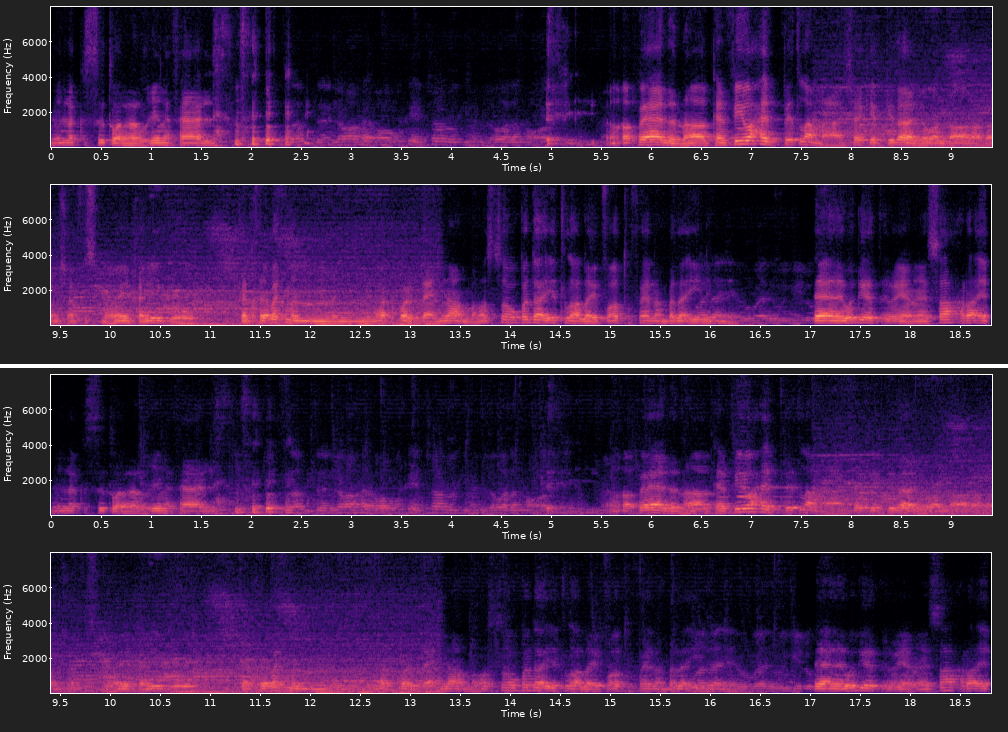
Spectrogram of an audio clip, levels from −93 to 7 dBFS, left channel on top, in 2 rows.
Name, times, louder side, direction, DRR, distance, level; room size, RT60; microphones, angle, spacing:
voice 1, 0.0-2.4 5.0-11.0 11.3-16.3 17.1-18.8, left 5 dB, 80° left, 0.4 m, -26 dB
sound 1, 0.9-16.9, right 3 dB, 75° right, 0.5 m, -49 dB
voice 2, 2.2-5.0 5.5-5.7 15.7-18.0, equal, 50° right, 0.9 m, -41 dB
Wind instrument woodwind instrument, 6.8-9.7, right 3 dB, 25° right, 0.7 m, -45 dB
sound 2, 7.6-13.3, left 1 dB, 5° left, 0.3 m, -37 dB
3.2 x 2.3 x 2.2 m
head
